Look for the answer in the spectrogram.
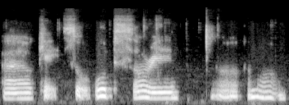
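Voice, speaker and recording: Through poor audio comes a warm, low voice with vocal fry, fairly even intonation and a slow pace. It belongs to a self-development coach from the Amazon region of Brazil, a native Portuguese speaker with a Brazilian accent, who leads an online workshop conversationally and keeps rephrasing her explanations.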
